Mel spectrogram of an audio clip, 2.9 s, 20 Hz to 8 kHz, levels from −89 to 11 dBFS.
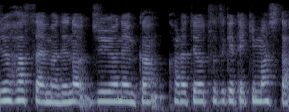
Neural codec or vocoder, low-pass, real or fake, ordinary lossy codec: none; 7.2 kHz; real; none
